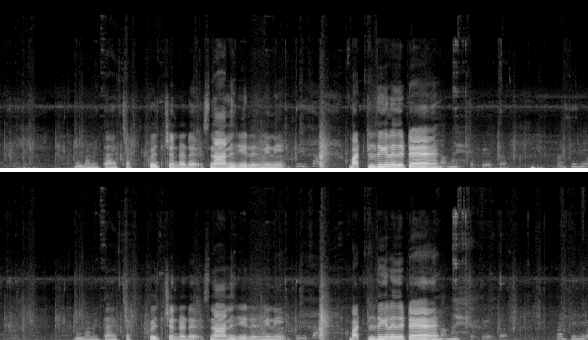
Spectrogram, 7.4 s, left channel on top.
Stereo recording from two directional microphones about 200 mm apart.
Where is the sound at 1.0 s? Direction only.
10° left (ahead or behind).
